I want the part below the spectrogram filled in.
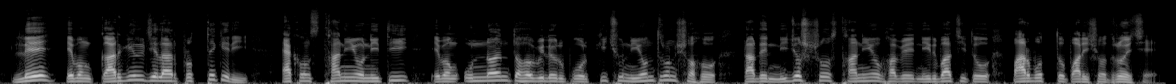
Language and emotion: Bengali, neutral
